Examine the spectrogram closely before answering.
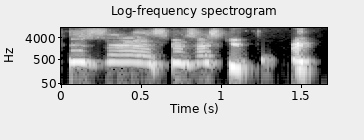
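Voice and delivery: very high cooing voice for a dog; speaking to a dog in high baby talk. Retold or imitated. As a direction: coo at the cute puppy. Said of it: "every time I see a dog".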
